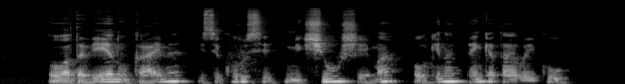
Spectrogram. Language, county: Lithuanian, Vilnius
